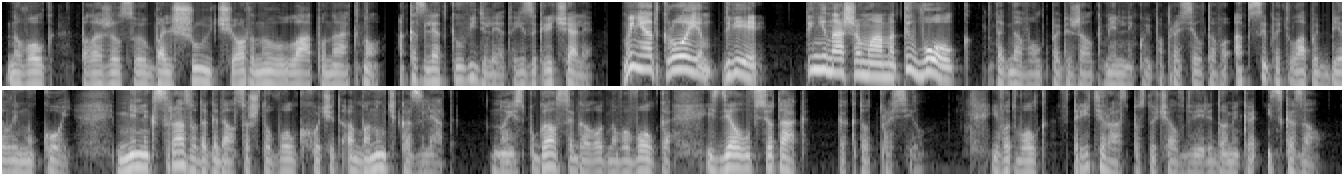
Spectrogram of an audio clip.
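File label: Russian, male, fairytale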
